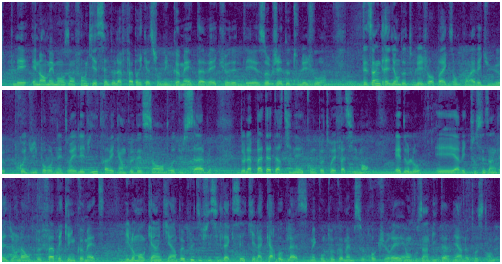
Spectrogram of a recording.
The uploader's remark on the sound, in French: Un reportage en itinérance durant le festival des Sciences et de l'Innovation. À la rencontre des festivalier·es et des chercheur·es.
